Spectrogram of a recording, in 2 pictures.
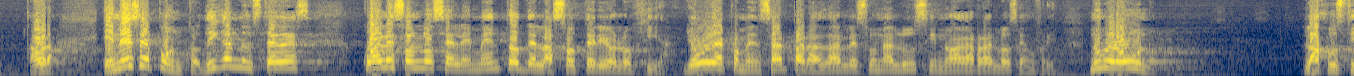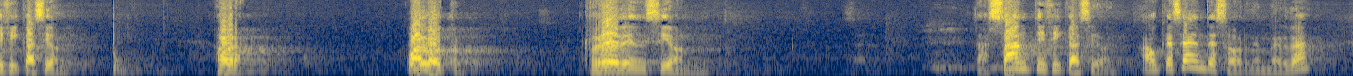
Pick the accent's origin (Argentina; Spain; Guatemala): Guatemala; Y cuando no se frustraron con nosotros en algún momento, lo que hicieron fue abandonarnos y decir, es que los guatemaltecos, ¿no? Y desconfiar de nosot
